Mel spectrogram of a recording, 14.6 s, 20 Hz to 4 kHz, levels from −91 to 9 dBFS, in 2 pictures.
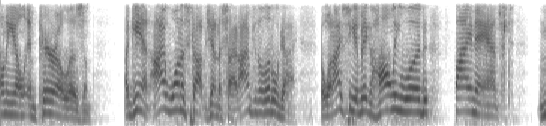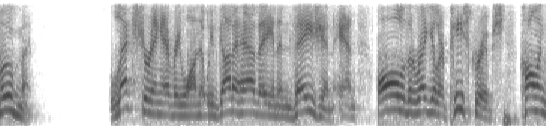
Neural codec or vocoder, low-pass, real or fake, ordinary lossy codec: none; 3.6 kHz; real; AAC, 32 kbps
